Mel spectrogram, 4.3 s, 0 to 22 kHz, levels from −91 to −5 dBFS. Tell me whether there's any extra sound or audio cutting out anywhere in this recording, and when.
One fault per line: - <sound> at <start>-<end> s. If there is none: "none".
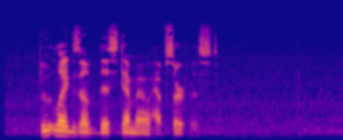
none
